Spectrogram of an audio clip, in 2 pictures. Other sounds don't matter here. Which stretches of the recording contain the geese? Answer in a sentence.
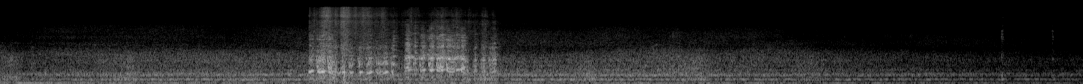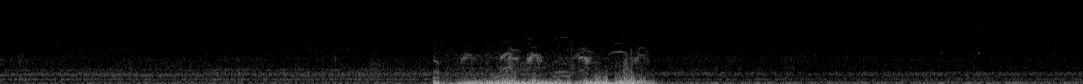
The geese can be heard from 3.0 to 5.0 s and from 15.2 to 17.4 s.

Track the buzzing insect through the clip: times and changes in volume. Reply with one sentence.
The buzzing insect can be heard from 0.0 to 21.6 s, getting quieter.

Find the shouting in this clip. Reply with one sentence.
You can't hear the shouting here.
